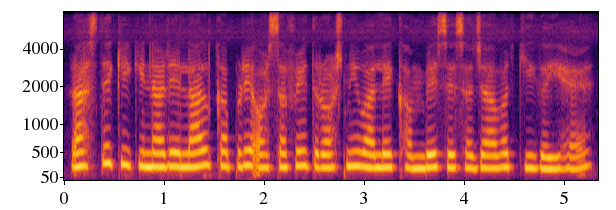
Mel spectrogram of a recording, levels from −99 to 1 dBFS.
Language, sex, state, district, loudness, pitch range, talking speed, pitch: Hindi, female, Sikkim, Gangtok, -14 LUFS, 230-255 Hz, 170 wpm, 240 Hz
